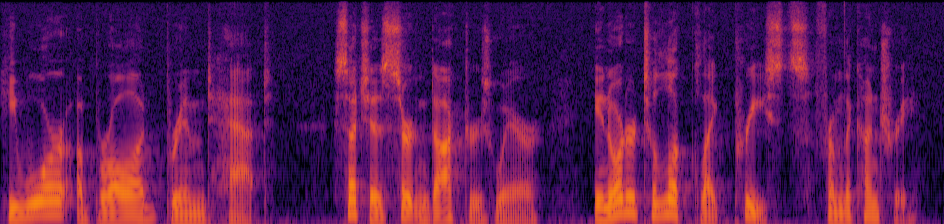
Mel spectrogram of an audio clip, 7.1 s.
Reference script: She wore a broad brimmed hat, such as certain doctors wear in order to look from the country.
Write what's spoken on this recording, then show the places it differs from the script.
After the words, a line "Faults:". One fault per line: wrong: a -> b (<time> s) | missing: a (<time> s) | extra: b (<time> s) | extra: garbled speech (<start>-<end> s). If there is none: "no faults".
He wore a broad brimmed hat, such as certain doctors wear in order to look like priests from the country.
Faults:
wrong: She -> He (0.0 s)
extra: like priests (5.3 s)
